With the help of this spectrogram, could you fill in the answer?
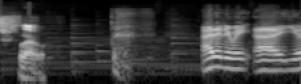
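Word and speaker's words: Phylo: before he's weird uh filo's his name or i'm mispronouncing that phylum no it's uh p-h-y-l-o yeah maybe just flow ph so it's flow at any rate uh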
